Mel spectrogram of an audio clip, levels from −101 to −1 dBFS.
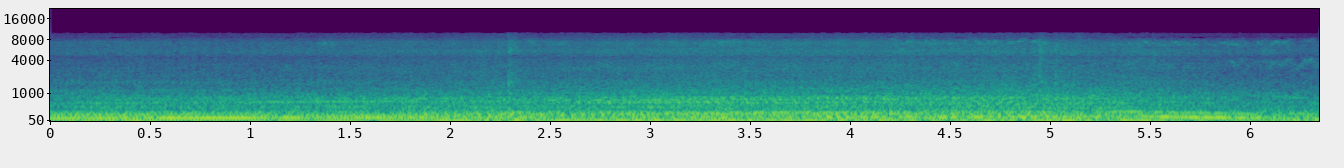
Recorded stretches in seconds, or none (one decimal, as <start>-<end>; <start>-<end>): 0.6-1.4; 4.2-6.3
